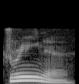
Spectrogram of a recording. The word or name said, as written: Drina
